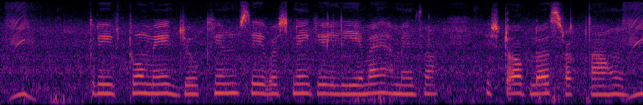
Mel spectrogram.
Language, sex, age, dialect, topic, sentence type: Hindi, female, 31-35, Kanauji Braj Bhasha, banking, statement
